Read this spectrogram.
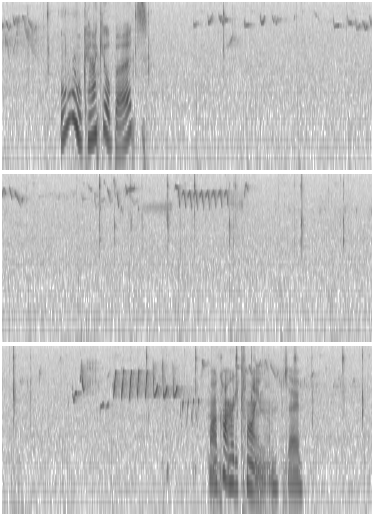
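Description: An animal's paws patter softly on grass and dirt.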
